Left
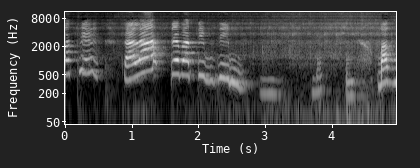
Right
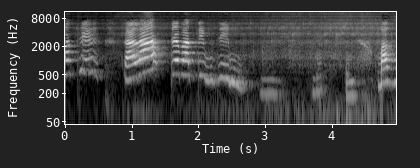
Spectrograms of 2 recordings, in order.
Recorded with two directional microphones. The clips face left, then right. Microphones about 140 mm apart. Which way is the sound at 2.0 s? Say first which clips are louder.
Left 5 dB; 35° left (ahead or behind).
